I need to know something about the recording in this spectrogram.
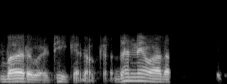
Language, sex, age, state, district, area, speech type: Marathi, male, 18-30, Maharashtra, Akola, urban, conversation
